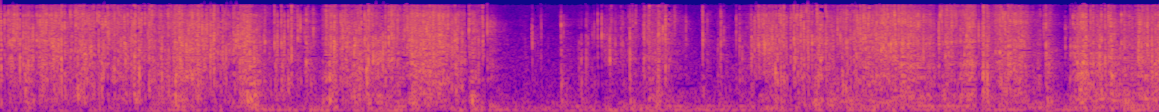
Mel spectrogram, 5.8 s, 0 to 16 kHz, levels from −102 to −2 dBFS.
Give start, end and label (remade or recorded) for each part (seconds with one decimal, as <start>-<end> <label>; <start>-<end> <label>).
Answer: 0.0-5.8 recorded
